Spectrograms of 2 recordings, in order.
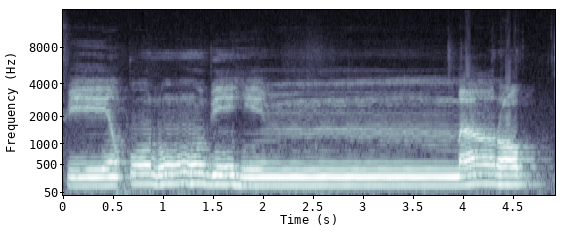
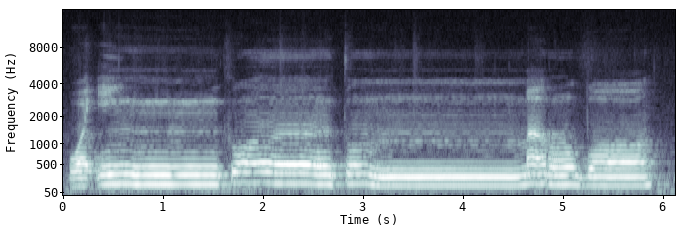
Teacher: Jadi di sini ada mim sukun bertemu dengan mim yang berharakat fathah di situ ya. Nah, maka mim sukunnya ini dimasukkan kepada mim. Memasukkannya itu adalah idgham, kemudian disertai dengan dengung. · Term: idgham mimi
